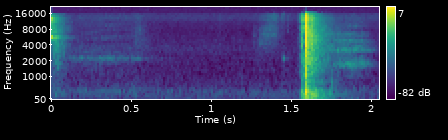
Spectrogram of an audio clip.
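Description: Near silence, then a single sharp thump about one and a half seconds in, dying away quickly.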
